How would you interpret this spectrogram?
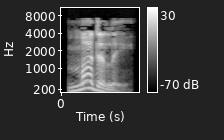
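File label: "muddily", British English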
